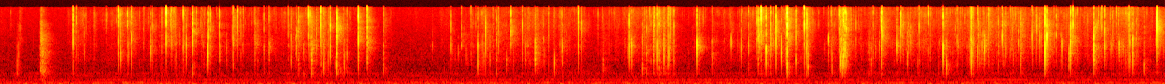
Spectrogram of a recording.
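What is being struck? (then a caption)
Small plastic bag of loose tea. A small crinkly plastic bag full of loose tea is squeezed and crinkled with fingertips and long nails. Dense, bright crackles and crisp snaps come in quick irregular bursts over a faint low steady hum.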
